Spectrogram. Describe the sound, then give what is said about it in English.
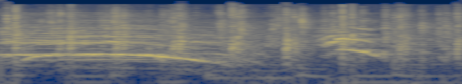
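Steady crowd noise from a live audience of thousands at Porkfest, with scattered claps, a long gliding whoop or whistle that falls in pitch, and a shorter rising one near the end. “We are performing in front of a crowd of thousands.”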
